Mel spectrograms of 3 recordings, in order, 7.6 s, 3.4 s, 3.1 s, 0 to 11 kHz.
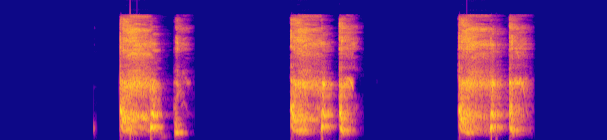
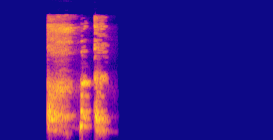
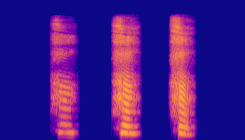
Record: three_cough_length: 7.6 s
three_cough_amplitude: 32767
three_cough_signal_mean_std_ratio: 0.41
cough_length: 3.4 s
cough_amplitude: 31361
cough_signal_mean_std_ratio: 0.34
exhalation_length: 3.1 s
exhalation_amplitude: 19082
exhalation_signal_mean_std_ratio: 0.34
survey_phase: beta (2021-08-13 to 2022-03-07)
age: 45-64
gender: Female
wearing_mask: 'No'
symptom_cough_any: true
symptom_runny_or_blocked_nose: true
symptom_sore_throat: true
symptom_onset: 3 days
smoker_status: Never smoked
respiratory_condition_asthma: false
respiratory_condition_other: false
recruitment_source: Test and Trace
submission_delay: 1 day
covid_test_result: Positive
covid_test_method: RT-qPCR
covid_ct_value: 21.9
covid_ct_gene: N gene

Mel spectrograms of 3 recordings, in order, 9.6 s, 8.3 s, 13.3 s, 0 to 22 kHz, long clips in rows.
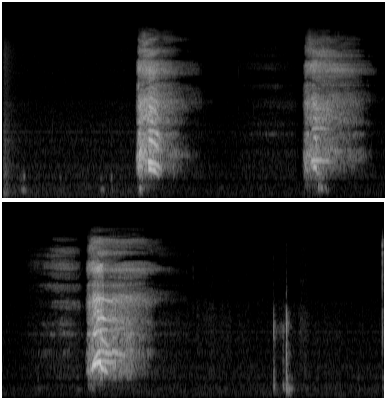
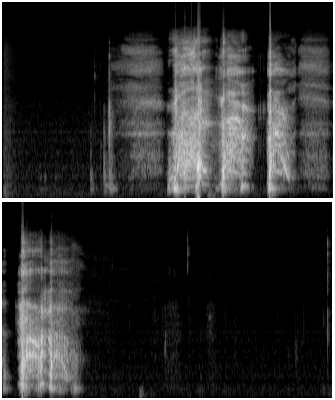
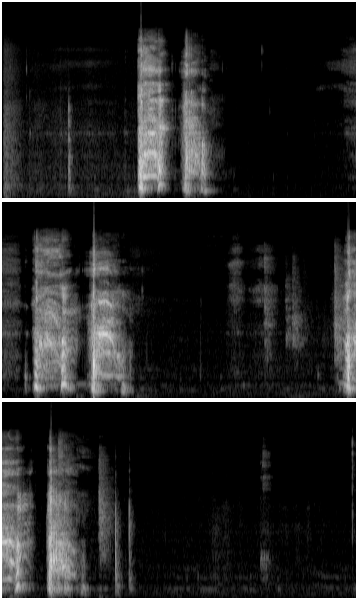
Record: exhalation_length: 9.6 s
exhalation_amplitude: 18884
exhalation_signal_mean_std_ratio: 0.27
cough_length: 8.3 s
cough_amplitude: 32768
cough_signal_mean_std_ratio: 0.35
three_cough_length: 13.3 s
three_cough_amplitude: 32768
three_cough_signal_mean_std_ratio: 0.29
survey_phase: beta (2021-08-13 to 2022-03-07)
age: 65+
gender: Male
wearing_mask: 'No'
symptom_cough_any: true
smoker_status: Ex-smoker
respiratory_condition_asthma: false
respiratory_condition_other: false
recruitment_source: REACT
submission_delay: 3 days
covid_test_result: Negative
covid_test_method: RT-qPCR
influenza_a_test_result: Negative
influenza_b_test_result: Negative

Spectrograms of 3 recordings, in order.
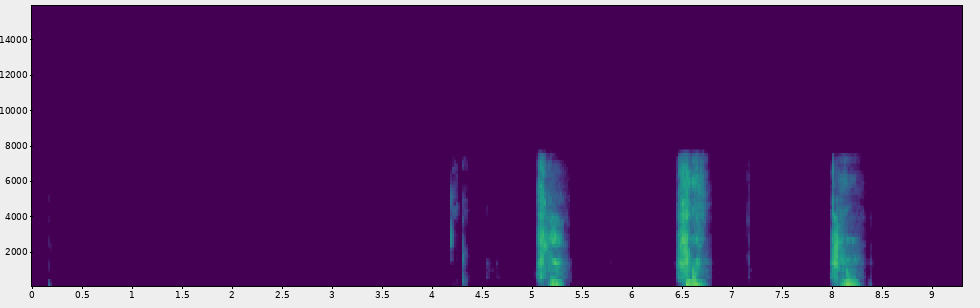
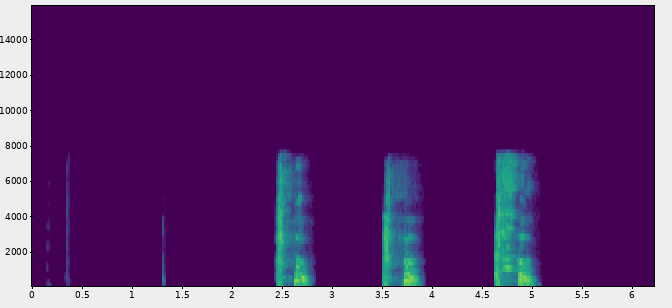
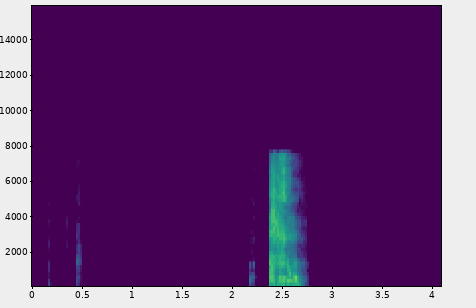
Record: exhalation_length: 9.3 s
exhalation_amplitude: 27356
exhalation_signal_mean_std_ratio: 0.21
three_cough_length: 6.2 s
three_cough_amplitude: 29787
three_cough_signal_mean_std_ratio: 0.27
cough_length: 4.1 s
cough_amplitude: 30071
cough_signal_mean_std_ratio: 0.21
survey_phase: beta (2021-08-13 to 2022-03-07)
age: 45-64
gender: Female
wearing_mask: 'No'
symptom_none: true
smoker_status: Ex-smoker
respiratory_condition_asthma: false
respiratory_condition_other: false
recruitment_source: REACT
submission_delay: 2 days
covid_test_result: Negative
covid_test_method: RT-qPCR
influenza_a_test_result: Negative
influenza_b_test_result: Negative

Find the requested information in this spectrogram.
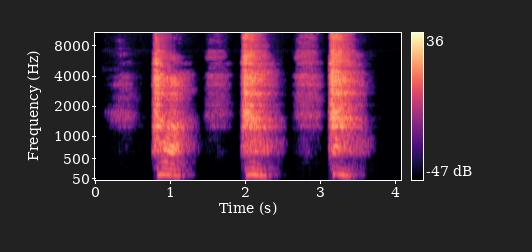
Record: exhalation_length: 4.1 s
exhalation_amplitude: 31611
exhalation_signal_mean_std_ratio: 0.5
survey_phase: beta (2021-08-13 to 2022-03-07)
age: 45-64
gender: Male
wearing_mask: 'No'
symptom_none: true
smoker_status: Ex-smoker
respiratory_condition_asthma: false
respiratory_condition_other: false
recruitment_source: REACT
submission_delay: 2 days
covid_test_result: Negative
covid_test_method: RT-qPCR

